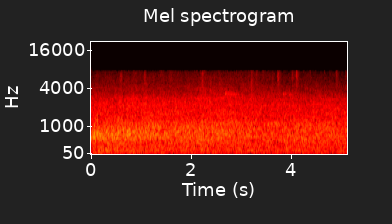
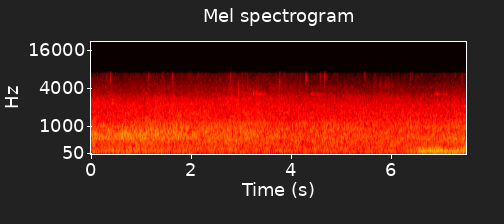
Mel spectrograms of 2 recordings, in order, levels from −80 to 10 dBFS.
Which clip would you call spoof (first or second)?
first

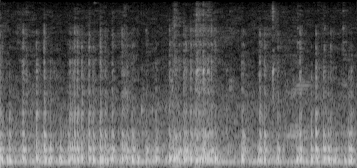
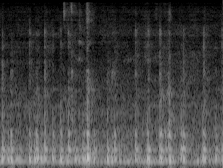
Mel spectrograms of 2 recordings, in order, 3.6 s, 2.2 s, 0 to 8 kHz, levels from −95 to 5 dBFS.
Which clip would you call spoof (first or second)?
second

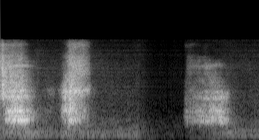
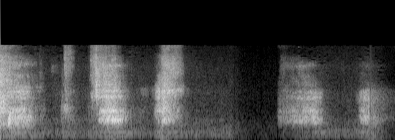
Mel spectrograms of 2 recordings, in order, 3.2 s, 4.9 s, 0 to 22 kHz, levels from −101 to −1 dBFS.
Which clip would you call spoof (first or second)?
first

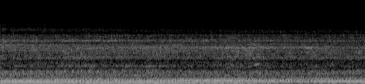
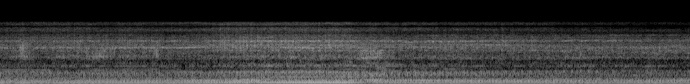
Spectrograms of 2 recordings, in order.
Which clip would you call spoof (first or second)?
second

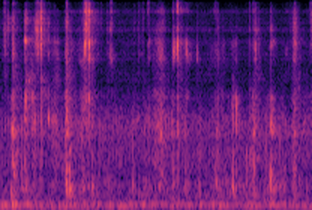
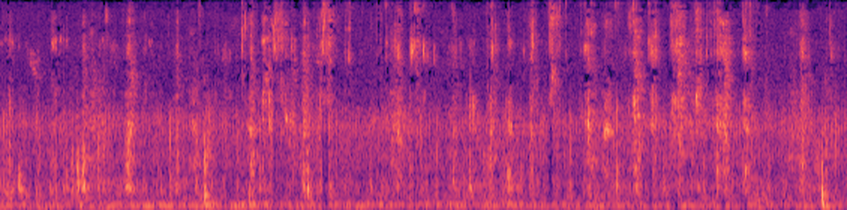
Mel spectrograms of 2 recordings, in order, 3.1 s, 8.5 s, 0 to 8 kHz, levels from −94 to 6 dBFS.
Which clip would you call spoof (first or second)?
first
